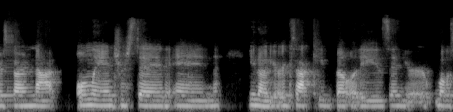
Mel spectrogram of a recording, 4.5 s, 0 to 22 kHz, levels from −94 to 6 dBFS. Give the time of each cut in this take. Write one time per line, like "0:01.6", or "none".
none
